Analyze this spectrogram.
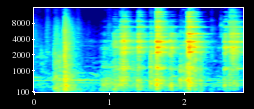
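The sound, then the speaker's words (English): Dishes and cutlery clink and clatter in a series of sharp, bright knocks, several irregular bursts of ceramic and metal contact as items are set into a dishwasher rack, with no talking. “Now, I'm just going to clear up now.”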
